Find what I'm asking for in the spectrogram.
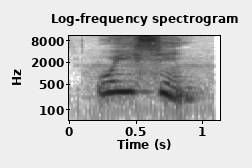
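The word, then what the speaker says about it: Weishing (微信): Und jetzt muss ich noch schnell erklären, warum Samuel da von Weishing und nicht WeChat redet. Habe ich das einigermaßen richtig gesagt, Peter? Weishing. komm, wir spielen mal ein, wie es richtig tönt. – Weishing.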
